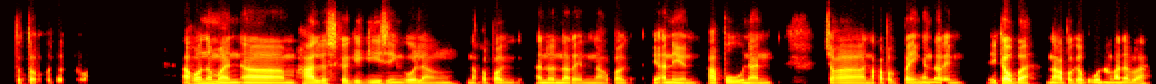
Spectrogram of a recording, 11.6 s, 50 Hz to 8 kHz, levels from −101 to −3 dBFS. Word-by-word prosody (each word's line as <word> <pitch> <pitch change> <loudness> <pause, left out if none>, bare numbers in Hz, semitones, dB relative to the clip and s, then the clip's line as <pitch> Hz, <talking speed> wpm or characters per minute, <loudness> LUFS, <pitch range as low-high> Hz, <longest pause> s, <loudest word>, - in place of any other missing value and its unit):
Totoo, - - -4
totoo. - - -10 1.0
Ako 175 - +4
naman, 120 -10 +1
um, 115 -2 +3
halos 135 +1 +3
kagigising 130 -1 -3
ko 120 0 0
lang, 105 +2 -7
nakapag 110 +1 -3 0.2
ano 115 0 -1
na 110 -1 0
rin 100 -1 -6
nakapag 100 +1 -5 0.2
eh - - -4
ano 120 +1 +2
yun, 105 -4 -1
hapunan 110 -3 -1 0.6
'tsaka 105 -2 +1
nakapagpahinga 125 +2 -1
na 125 -2 -1
rin. 105 -1 -4 0.3
Ikaw 145 +3 +7
ba - - +4 0.2
nakapaghapunan 120 0 +1
ka 115 - +4
na 125 0 0
ba? 125 - -1
115 Hz, 145 wpm, -26 LUFS, 110-125 Hz, 1.0 s, Ikaw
